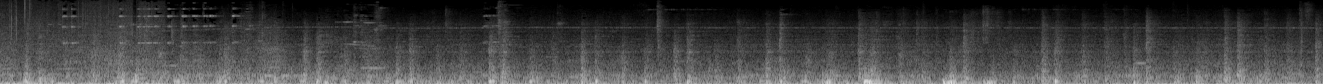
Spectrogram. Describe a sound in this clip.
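Train wheels clatter and clank over rail joints.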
